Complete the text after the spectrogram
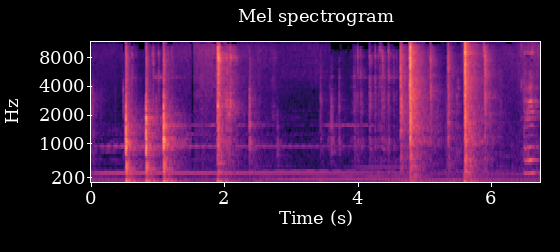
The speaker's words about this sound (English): and I went back to the building to see what I could find, and I went to my old apartment and knocked on the door.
